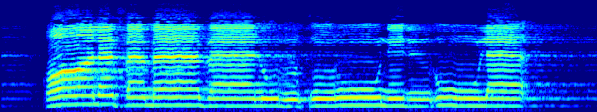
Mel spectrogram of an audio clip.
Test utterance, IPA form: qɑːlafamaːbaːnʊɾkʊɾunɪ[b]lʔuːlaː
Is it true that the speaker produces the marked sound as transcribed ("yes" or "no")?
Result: no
